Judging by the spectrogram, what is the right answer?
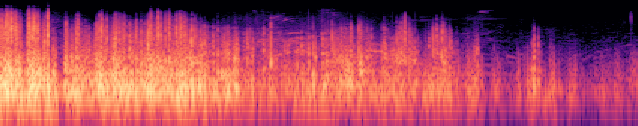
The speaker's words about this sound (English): There's some very strong wind, yes.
